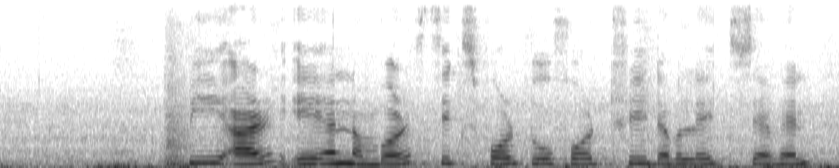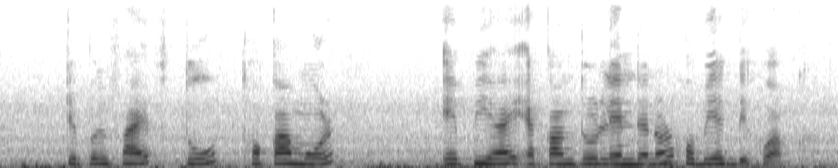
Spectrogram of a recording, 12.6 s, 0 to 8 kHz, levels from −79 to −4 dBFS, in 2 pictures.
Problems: none marked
